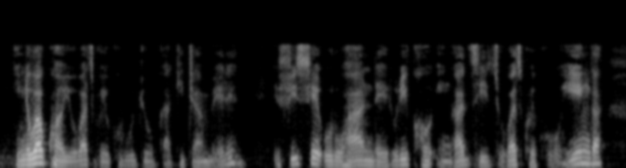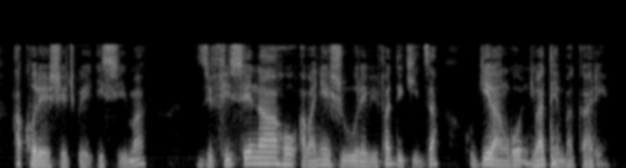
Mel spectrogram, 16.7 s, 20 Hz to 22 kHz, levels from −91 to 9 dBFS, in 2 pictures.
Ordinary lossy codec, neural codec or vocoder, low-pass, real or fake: MP3, 64 kbps; codec, 16 kHz, 2 kbps, X-Codec, WavLM features, trained on Multilingual LibriSpeech; 7.2 kHz; fake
